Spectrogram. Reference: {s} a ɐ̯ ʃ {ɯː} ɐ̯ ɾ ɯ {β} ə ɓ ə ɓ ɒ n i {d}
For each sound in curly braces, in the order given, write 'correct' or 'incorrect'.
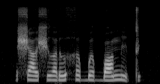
incorrect, incorrect, incorrect, incorrect

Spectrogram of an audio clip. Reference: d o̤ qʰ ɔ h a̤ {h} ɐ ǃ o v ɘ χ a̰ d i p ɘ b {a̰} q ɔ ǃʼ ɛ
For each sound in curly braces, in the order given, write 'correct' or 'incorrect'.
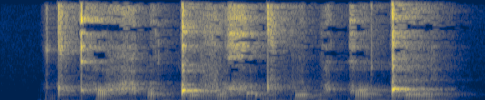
incorrect, incorrect

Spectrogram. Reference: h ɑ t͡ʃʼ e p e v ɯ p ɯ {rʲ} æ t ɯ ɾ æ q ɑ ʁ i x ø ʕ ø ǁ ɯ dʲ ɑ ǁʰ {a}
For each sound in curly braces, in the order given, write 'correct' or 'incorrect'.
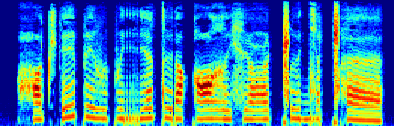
correct, incorrect

